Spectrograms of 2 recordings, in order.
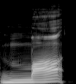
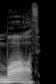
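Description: First: The word ends with a 't' sound. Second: The word ends with a 'th' sound. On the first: "It's mot" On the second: "there is no moth"

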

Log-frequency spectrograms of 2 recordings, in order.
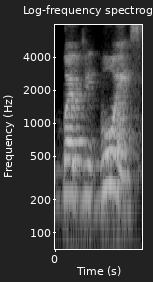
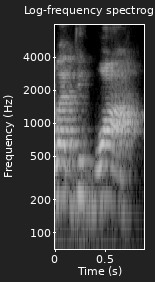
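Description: First: The surname is said with an English pronunciation. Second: The surname is said with a French pronunciation. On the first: This is how the man himself said his name. The speaker calls it right. "he is Webb Du Bois" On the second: This is a Frenchified version of the name. The speaker calls it wrong. "everybody wanted to call him Webb Du Bois. That's not French"

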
